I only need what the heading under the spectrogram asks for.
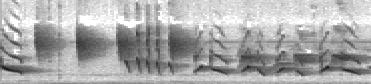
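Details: Horsfield's babbler (pelanduk semak) training song, loud whistling nyiul style: clear whistled notes sliding down, then quick buzzy trill bursts and rising-falling whistles in a fast chattering run, over a steady low hum.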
